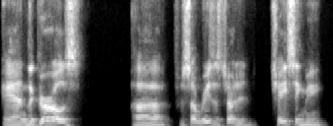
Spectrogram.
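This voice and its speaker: A man's voice: a little high, steady tone, slow, a bit bright. A man in his seventies hosting an interview, telling stories with chuckling asides. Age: 70s. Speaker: host and bandleader. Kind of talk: reminiscing interview chat.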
